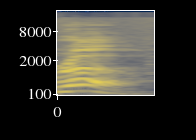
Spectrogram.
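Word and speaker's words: rho: cry for Christ is Kai and Roe so this makes kind of a a hard C sound like a k sound the X does and then what looks like a p is a row which is the r sound okay and so it's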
